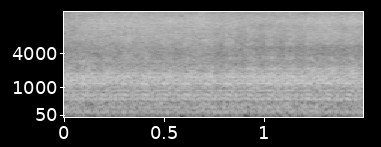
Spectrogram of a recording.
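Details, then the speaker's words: 24 V 150 W shower water booster pump; steady buzzy rattle over the pump hum; sounds like the impeller inside may have loosened with use. "which is a sound similar to the propeller inside It started to become loose after using it for a while. With a sound like this, I recommend that you try another brand."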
